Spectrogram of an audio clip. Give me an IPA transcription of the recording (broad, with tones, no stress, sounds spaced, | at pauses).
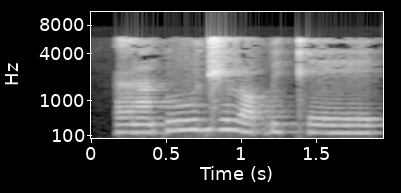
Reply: ɣ ã˨ k uː˦ d͡ʒ i˦ l ɔ˨ ɓ ɪ˦ kʰ eː˦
